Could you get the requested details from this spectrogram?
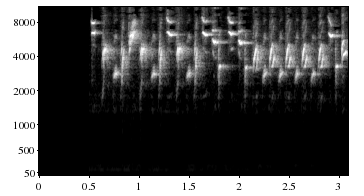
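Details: European goldfinch song, dense rapid twittering of liquid chirps and trills continuing steadily, with a faint low hum underneath at the start.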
